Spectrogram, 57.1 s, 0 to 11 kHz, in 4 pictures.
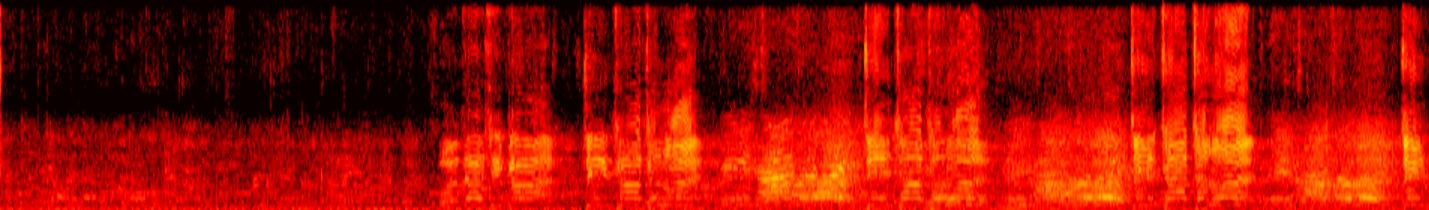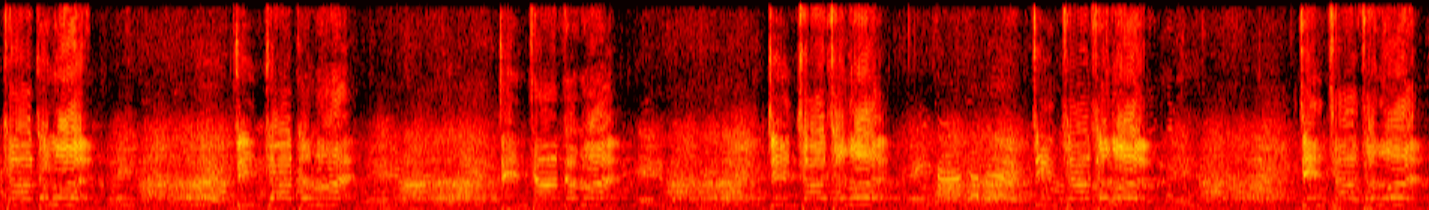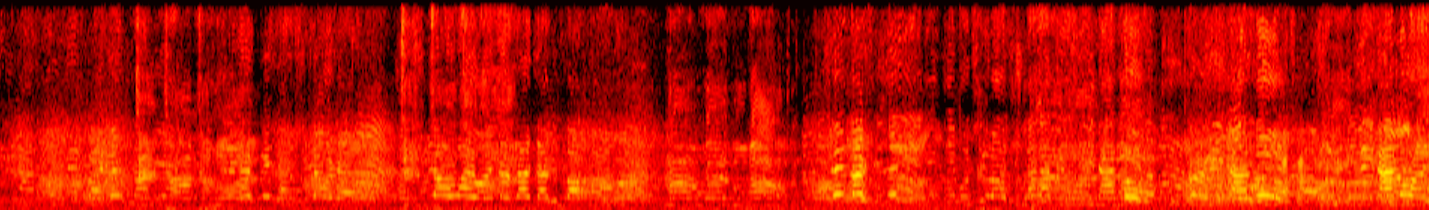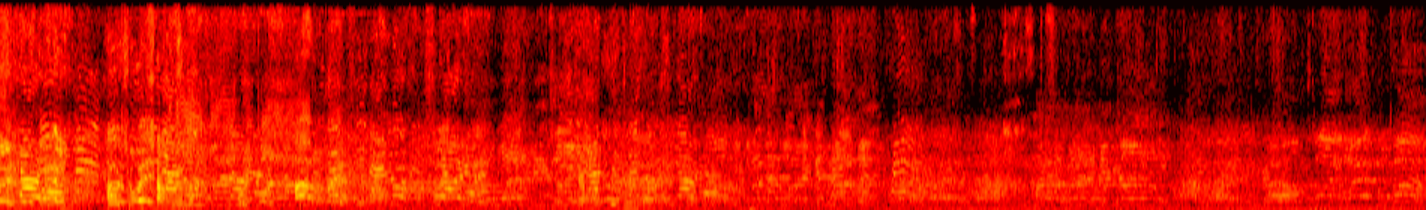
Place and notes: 中正區梅花里, Taipei City - occupied
Student activism, Walking through the site in protest, People and students occupied the Executive Yuan
Taipei City, Taiwan, 23 March 2014, 10:01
